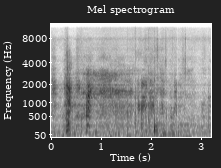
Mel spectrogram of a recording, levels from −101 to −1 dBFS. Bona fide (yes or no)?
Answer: no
